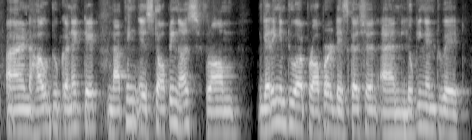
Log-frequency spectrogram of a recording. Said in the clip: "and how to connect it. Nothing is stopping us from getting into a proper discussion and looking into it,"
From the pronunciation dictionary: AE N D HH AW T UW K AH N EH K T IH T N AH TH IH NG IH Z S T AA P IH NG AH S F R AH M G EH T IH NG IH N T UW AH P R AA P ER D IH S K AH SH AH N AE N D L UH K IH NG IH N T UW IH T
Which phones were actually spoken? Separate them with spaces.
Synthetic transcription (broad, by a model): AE N D HH AW T UW K AH N EH K T IH T N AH T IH NG IH Z S T AA P IH NG AH S F R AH M G EH T IH NG IH N T UW AH P R AA P ER D IH S K AH SH AH N AE N D L UH K IH NG IH N T UW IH T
